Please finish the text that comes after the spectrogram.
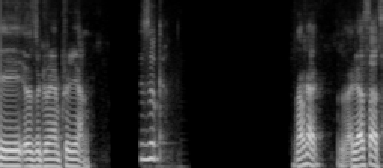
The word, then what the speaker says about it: Suzuka: Suzuka. Okay. I guess that's how you pronounce it. How do you say it again? Suzuka.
